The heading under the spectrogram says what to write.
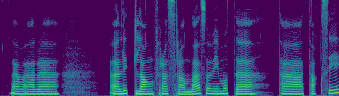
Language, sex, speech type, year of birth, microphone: Norwegian, female, spontaneous, 1973, Sennheiser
